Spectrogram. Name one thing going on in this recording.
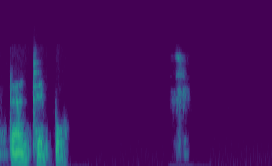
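A woman speaks calmly, giving instructions through a microphone.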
